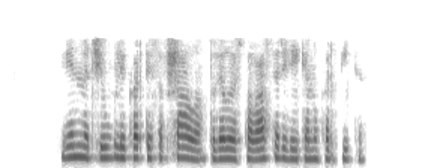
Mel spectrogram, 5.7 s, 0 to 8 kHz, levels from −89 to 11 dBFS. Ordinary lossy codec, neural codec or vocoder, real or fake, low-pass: AAC, 16 kbps; codec, 16 kHz in and 24 kHz out, 1 kbps, XY-Tokenizer; fake; 7.2 kHz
